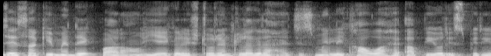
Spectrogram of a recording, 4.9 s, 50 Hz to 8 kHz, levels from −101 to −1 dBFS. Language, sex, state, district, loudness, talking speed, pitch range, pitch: Hindi, male, Delhi, New Delhi, -17 LUFS, 255 wpm, 110-115 Hz, 115 Hz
